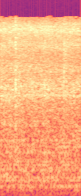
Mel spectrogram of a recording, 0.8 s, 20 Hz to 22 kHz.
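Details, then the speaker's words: Oxygen concentrator, a 10-litre machine with flow adjustable 0–10 L/min, running after being switched on at the back manual switch and front, with humidifier bottle and nasal cannula attached: steady whooshing hum of machine airflow. "you turn on the manual switch at the back after that proceed to turn on from here so the oxygen concentrator will start working"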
